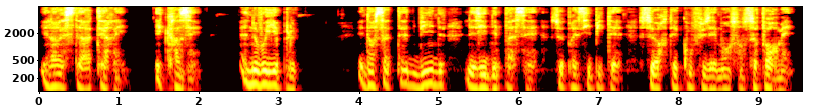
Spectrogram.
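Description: Husky male audiobook narrator. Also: mid-range voice, normal speed, warm tone.

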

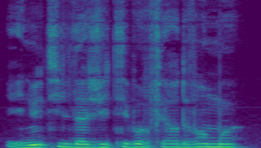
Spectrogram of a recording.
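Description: A man's voice: on the low side, moderate pace, warm tone, husky. A man voicing a bitter, disgraced lieutenant who growls his words harshly.

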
